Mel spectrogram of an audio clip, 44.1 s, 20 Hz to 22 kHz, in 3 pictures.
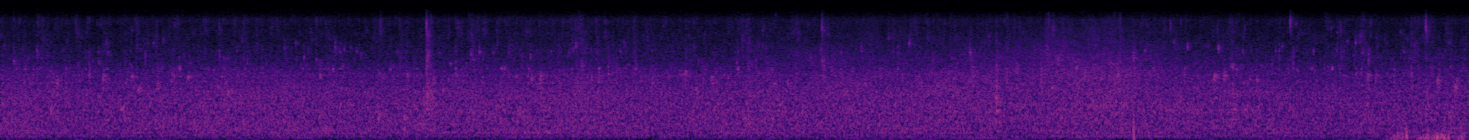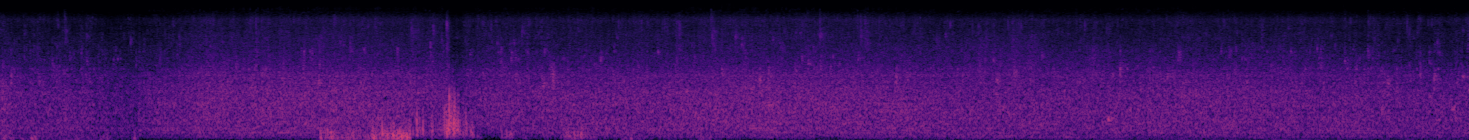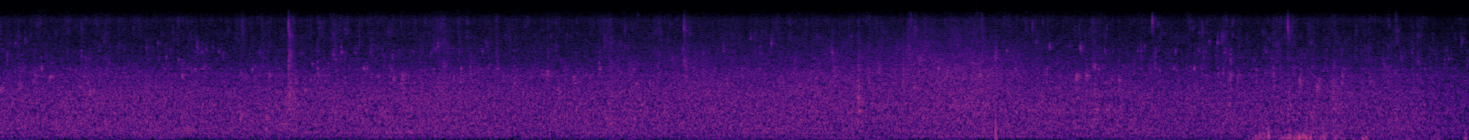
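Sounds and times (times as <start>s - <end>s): heavy rain: 0.0s - 44.0s.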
